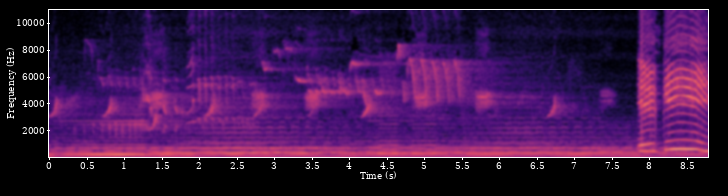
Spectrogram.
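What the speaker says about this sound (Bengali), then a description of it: "ওখানে একটি কত সুন্দর পাখি বসে আছে।" A bird chirps and tweets repeatedly in a cartoon forest, bright twittering calls layered over a steady musical background, ending with a louder burst of sweeping chirps.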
